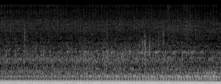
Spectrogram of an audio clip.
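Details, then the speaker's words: 2010 Jeep Wrangler, Chrysler V6, just cold-started at about -5° (dash says 5°): deep, even idle with a steady low rumble, no knocks or misses, settling normally. "it sounds like a Chrysler v6 if I'm going to say pretty salty as you can see"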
